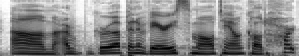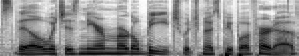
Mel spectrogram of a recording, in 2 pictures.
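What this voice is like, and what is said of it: Mild Southern American accent. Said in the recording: “my voice is super Southern sounding. ... You sound mildly Southern, yes.”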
